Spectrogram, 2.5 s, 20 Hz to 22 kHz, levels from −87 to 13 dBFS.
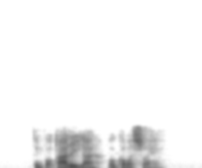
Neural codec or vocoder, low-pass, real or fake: codec, 16 kHz, 0.5 kbps, FunCodec, trained on LibriTTS, 25 frames a second; 5.4 kHz; fake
